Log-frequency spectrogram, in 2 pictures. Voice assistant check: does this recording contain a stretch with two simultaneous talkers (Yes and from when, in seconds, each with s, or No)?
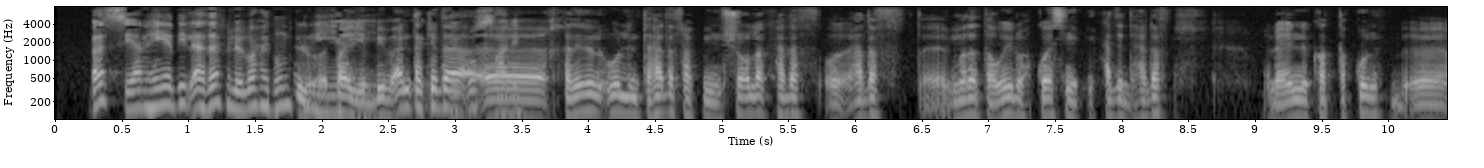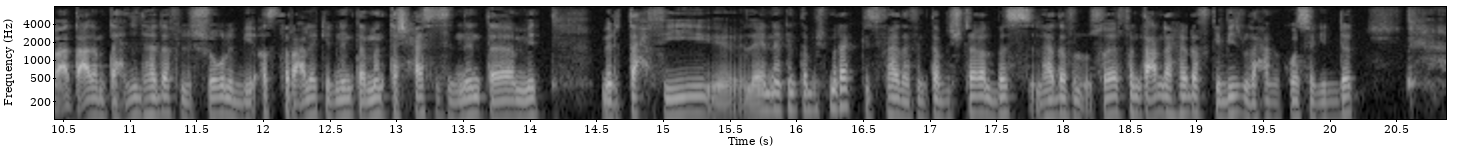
Yes, from 1.8 s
